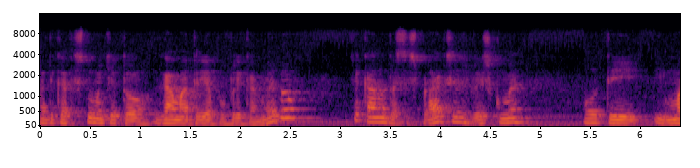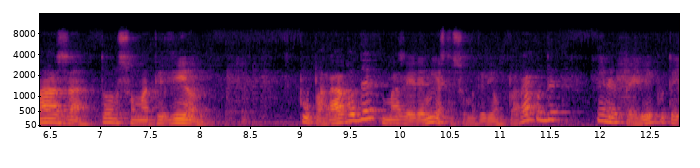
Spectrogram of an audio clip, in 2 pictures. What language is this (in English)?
Greek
